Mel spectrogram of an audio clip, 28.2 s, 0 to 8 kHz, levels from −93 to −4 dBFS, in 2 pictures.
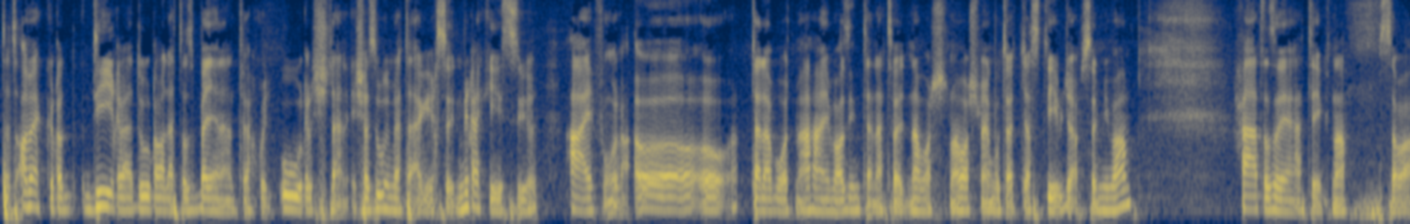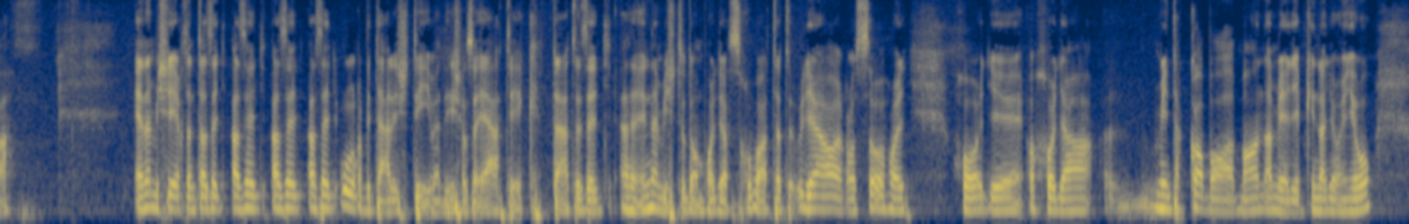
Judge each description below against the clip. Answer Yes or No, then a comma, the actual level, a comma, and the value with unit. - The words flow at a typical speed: No, fast, 185 wpm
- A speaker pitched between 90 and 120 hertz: No, low, 130 Hz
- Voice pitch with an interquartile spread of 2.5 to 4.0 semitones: Yes, average, 2.9 semitones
